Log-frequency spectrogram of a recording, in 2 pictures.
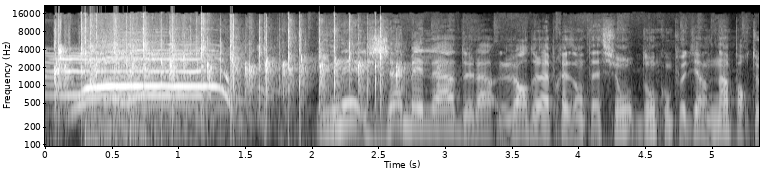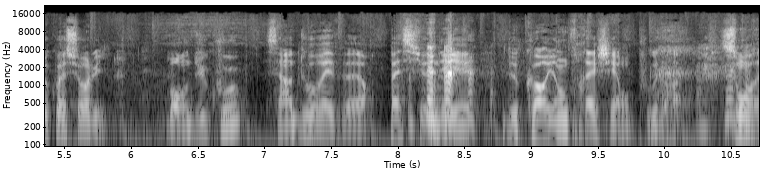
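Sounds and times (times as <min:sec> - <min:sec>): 
high whistle or whoop: 0:00.0 - 0:01.5
audience applause: 0:00.0 - 0:02.7
speech: 0:02.6 - 0:10.7
laughter: 0:08.0 - 0:08.7, 0:09.9 - 0:10.7.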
